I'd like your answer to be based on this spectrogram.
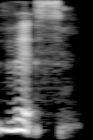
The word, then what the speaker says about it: this: Be careful with the pronunciation of this with the th.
